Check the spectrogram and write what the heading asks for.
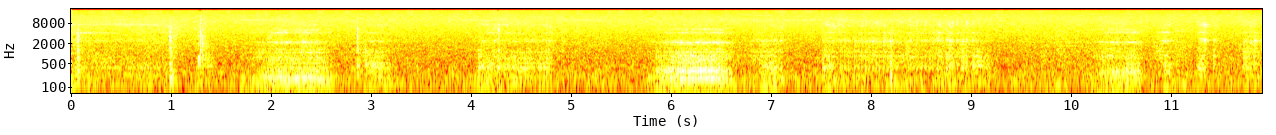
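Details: Loud, rough, rattling snores on each in-breath, roughly 15 a minute, over quiet room noise.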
